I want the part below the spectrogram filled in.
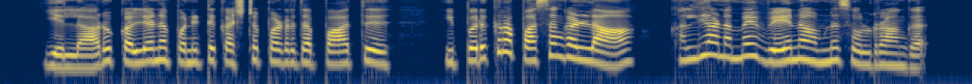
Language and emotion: Tamil, sad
